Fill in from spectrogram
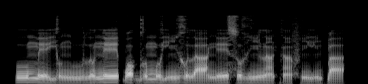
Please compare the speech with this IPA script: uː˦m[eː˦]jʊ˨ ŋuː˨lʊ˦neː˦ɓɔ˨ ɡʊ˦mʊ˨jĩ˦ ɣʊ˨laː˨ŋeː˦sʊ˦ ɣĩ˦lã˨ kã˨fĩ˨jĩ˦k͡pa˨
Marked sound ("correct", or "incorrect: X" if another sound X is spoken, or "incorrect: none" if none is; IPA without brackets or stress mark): incorrect: eː˨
